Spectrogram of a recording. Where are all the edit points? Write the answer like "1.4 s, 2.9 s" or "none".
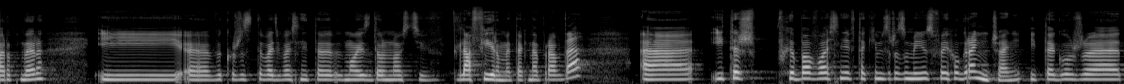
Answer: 4.4 s, 7.0 s

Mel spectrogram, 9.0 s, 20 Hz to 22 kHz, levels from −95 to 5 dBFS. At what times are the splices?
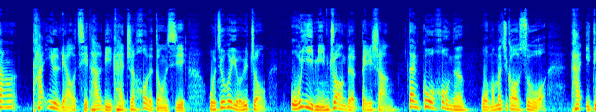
6.0 s, 7.1 s

